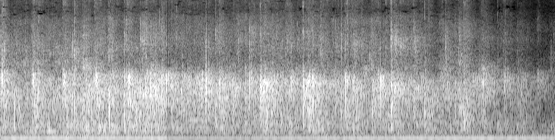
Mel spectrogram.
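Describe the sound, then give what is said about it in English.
An audience at a commercial real estate talk gives a round of applause for the staff of RGV Partnership: a dense, even wash of many hands clapping steadily for several seconds with no voices on top, holding at a strong level before easing slightly at the end. “So let's go ahead and give them a round of applause.”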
